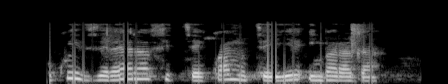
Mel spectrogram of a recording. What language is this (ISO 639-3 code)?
kin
